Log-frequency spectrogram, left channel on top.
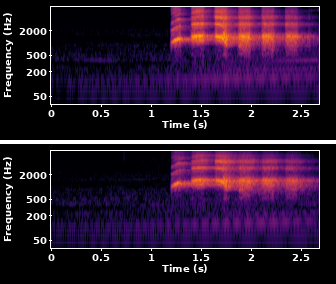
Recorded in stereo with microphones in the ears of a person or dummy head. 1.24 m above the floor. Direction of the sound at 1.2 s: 55° left (ahead or behind).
